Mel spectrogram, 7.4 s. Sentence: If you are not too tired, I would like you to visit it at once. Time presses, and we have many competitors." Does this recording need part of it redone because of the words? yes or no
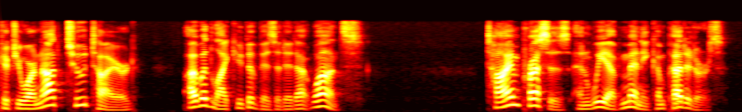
no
